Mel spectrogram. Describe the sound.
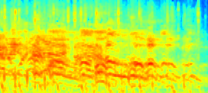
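Horse hooves clip-clop steadily beneath overlapping voices, the hoofbeats partly buried under the busy talk, with a fairly constant loudness throughout.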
